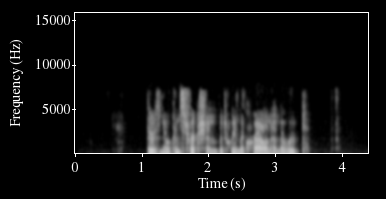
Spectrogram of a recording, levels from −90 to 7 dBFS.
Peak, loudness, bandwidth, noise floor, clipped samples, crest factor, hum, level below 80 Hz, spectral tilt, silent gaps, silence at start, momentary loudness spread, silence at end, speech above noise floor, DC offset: -2 dBFS; -21 LUFS; 7.8 kHz; -79 dBFS; under 0.1%; 20 dB; none; -70 dBFS; -4.5 dB/octave; none; 1.1 s; 7 LU; 0.9 s; 59 dB; under 0.1%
